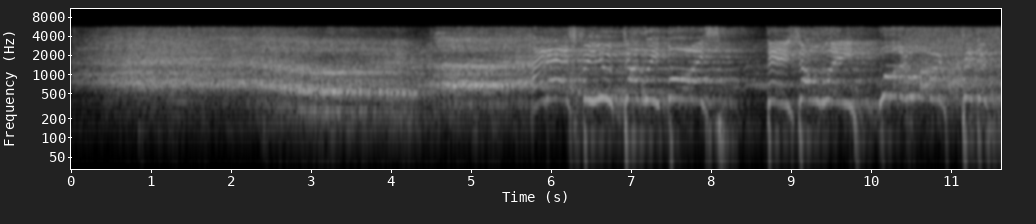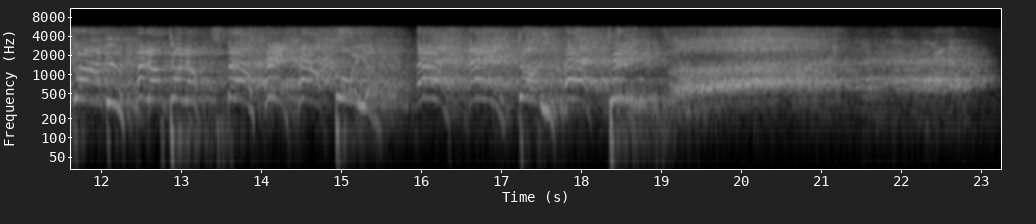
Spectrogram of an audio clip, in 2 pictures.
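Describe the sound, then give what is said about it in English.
A large wrestling crowd cheers and yells loudly and continuously, with whoops and shouts rising over a dense, sustained roar of voices that stays strong throughout. “That type of crowd response, there are some wrestlers who would kill for that.”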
